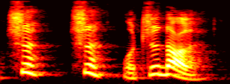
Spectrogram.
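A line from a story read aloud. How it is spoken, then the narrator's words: Hurried. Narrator (Chinese): 李逍遥被这么一提醒，急忙说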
